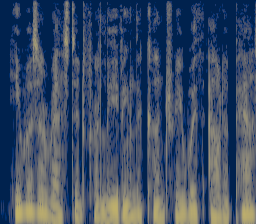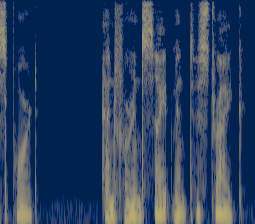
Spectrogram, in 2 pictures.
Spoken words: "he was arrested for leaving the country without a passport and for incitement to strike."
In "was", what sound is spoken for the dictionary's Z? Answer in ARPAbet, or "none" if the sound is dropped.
Z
